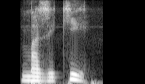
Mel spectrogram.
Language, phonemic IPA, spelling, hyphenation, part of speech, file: Greek, /ma.zi.ˈci/, μαζική, μα‧ζι‧κή, adjective, EL-μαζική.ogg
- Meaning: nominative/accusative/vocative feminine singular of μαζικός (mazikós)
